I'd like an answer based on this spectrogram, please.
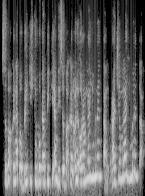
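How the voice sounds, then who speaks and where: A history teacher with a Malaysian accent gives an animated lesson, firing rhetorical questions at students and mixing in English phrases. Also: mid-range voice, very fast, breathy edge.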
